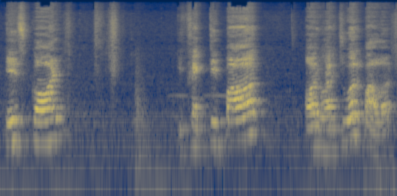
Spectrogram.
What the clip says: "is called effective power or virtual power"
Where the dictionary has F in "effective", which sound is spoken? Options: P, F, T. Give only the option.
P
